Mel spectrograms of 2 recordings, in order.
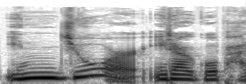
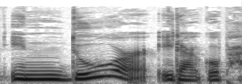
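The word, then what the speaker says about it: endure: 어, 참고로 이 endure이라고 발음을 하셔도 되고 아니면 endure이라고 발음을 하셔도 됩니다. 미국식으로는 endure이라고 주로 많이 하고요. 영국식으로는 endure이라고 많이 발음을 합니다.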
